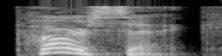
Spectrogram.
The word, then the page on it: parsec: British English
